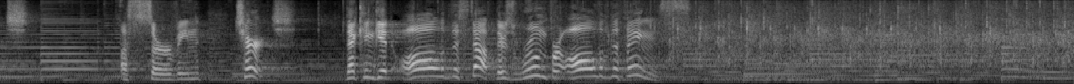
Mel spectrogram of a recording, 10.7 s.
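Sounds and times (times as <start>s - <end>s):
speech: 1.2s - 7.6s
audience clapping: 3.4s - 10.7s.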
